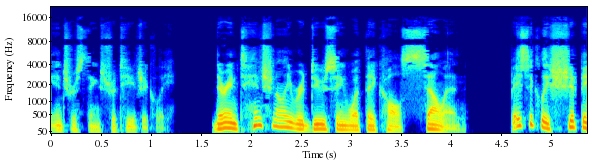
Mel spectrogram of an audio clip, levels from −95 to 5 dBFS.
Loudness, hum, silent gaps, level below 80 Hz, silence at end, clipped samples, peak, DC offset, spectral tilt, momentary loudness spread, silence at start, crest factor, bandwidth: -24 LUFS; none; 1.31-1.60 s, 4.23-4.59 s; -50 dBFS; 0 s; under 0.1%; -6 dBFS; under 0.1%; -6 dB/octave; 12 LU; 0 s; 18 dB; 15 kHz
